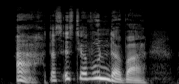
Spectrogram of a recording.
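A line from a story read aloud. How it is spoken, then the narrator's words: Called out. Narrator (German): rief Schmucke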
